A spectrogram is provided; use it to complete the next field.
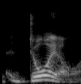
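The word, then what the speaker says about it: Dáil: eastern time and he said as president I hold the power to summon the doyle I believe that's how you pronounce it that's the lower house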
